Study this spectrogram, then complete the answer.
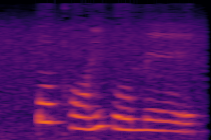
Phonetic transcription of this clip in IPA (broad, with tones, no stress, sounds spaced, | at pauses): k͡p ɔ˦ kʰ ɔ˨ ɾ ĩ˦ p oː˨ m eː˨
